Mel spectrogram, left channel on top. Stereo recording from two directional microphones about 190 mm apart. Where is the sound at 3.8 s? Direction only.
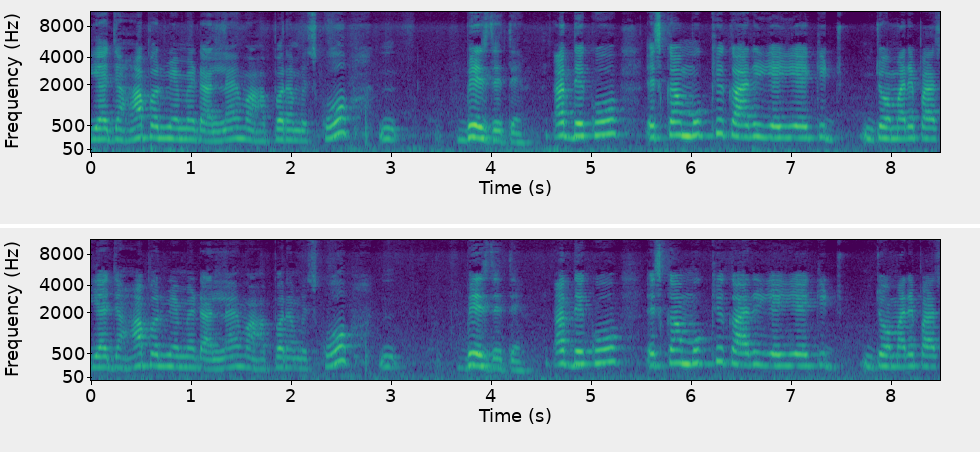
45° left (ahead or behind).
